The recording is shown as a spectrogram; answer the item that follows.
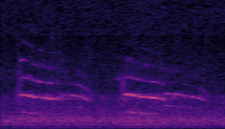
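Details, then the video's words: A hawk calling outdoors, a bird the recordist sometimes sees and takes for a red-tailed hawk: two faint, drawn-out screeching notes, each about half a second and slightly falling, over a steady hiss. "Hey, you hear that? It's a hawk."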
